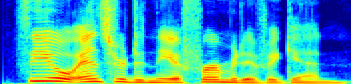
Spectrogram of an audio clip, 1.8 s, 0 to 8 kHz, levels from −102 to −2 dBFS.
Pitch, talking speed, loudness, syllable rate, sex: 200 Hz, 205 wpm, -17 LUFS, 8.2 syllables/s, female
